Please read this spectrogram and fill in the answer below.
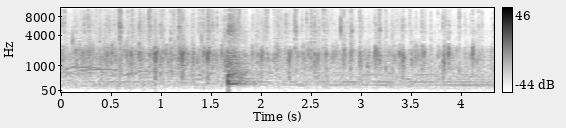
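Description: Audience applauding with dense, irregular clapping and scattered voices, with one sharp knock a little before halfway.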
